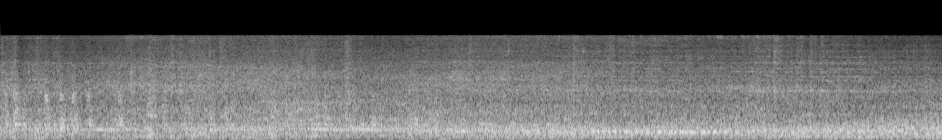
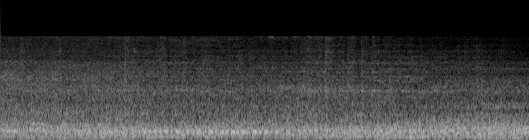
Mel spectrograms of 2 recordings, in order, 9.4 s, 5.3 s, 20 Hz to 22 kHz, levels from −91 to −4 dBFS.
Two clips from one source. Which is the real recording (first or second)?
first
